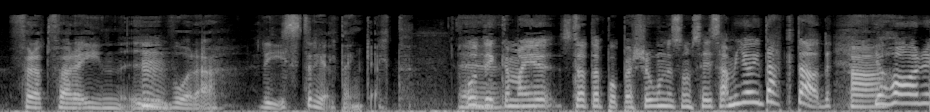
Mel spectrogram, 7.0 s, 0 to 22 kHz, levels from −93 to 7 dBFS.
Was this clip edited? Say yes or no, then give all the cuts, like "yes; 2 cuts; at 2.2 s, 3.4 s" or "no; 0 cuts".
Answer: no; 0 cuts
